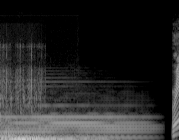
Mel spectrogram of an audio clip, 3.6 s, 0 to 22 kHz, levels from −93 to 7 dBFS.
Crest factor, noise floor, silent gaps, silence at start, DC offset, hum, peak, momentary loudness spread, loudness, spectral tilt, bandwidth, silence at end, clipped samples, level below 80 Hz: 14 dB; -48 dBFS; 3.28-3.42 s; 0 s; under 0.1%; none; -12 dBFS; 15 LU; -32 LUFS; -6.5 dB/octave; 8.2 kHz; 0 s; under 0.1%; -30 dBFS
